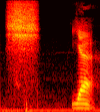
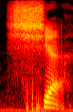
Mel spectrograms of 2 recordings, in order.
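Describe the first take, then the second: First: A long hiss, a break, then the syllable. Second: The hiss runs straight into the syllable. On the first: "desisnya dipanjangin lalu diputus" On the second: "desis dan huruf ya-nya dipepet"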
